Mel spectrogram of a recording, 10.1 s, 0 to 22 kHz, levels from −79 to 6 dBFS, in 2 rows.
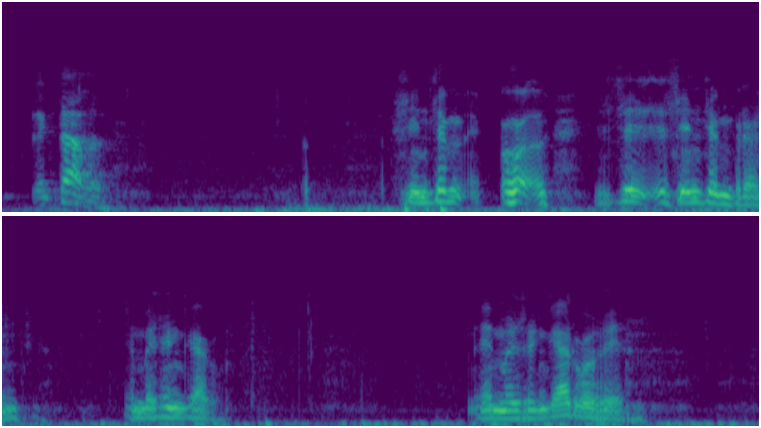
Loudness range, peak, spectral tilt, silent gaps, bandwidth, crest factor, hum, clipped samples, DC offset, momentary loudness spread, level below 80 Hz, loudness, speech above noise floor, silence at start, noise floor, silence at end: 5 LU; -8 dBFS; -9 dB/octave; none; 7.4 kHz; 20 dB; none; under 0.1%; under 0.1%; 24 LU; -44 dBFS; -27 LUFS; 25 dB; 0.2 s; -51 dBFS; 0.15 s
